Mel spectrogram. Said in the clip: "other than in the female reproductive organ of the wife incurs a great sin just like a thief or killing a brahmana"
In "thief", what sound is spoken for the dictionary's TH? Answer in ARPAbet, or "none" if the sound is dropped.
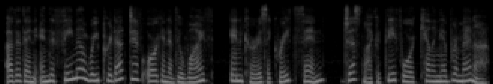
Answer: TH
